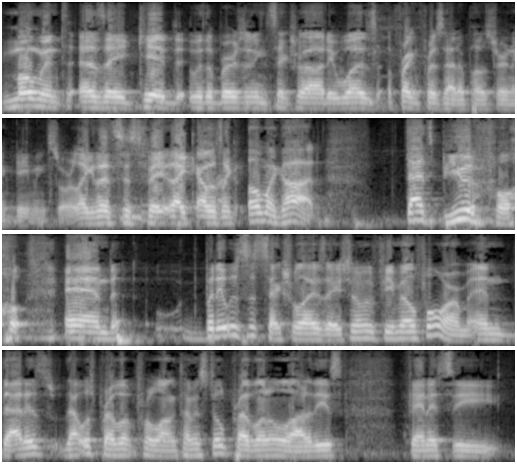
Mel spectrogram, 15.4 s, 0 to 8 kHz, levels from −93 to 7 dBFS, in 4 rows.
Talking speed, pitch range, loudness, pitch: 225 wpm, 110-145 Hz, -13 LUFS, 120 Hz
